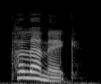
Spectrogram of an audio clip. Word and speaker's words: polemic: Polemic. Pronounce it as polemic, rhyming with academic.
